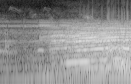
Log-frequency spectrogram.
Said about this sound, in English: I really don't think we need that much mooing.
